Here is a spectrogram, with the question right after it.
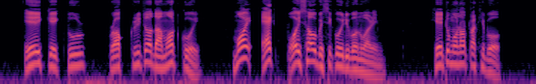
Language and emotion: Assamese, angry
